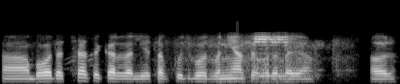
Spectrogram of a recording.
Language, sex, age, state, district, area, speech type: Maithili, male, 18-30, Bihar, Muzaffarpur, rural, conversation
